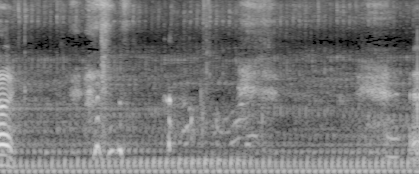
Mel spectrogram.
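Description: Motorcycle engine of a homemade four-wheel buggy running at low throttle as the buggy creeps forward, a steady, even rapid putter.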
